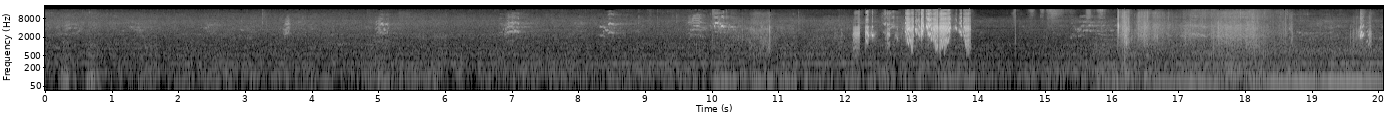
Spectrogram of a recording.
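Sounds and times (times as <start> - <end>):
steady low hum: 0.0 - 20.0
small bird chirps: 9.6 - 10.8, 12.0 - 13.9, 18.6 - 20.0.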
